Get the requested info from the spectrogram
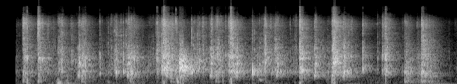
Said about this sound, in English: Would you please, for the love of God and your own body, hold the hammering?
